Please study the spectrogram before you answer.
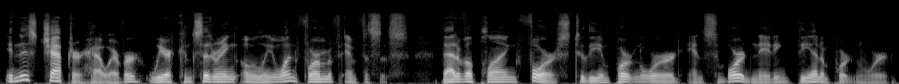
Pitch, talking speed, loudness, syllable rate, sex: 105 Hz, 165 wpm, -21 LUFS, 5.7 syllables/s, male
